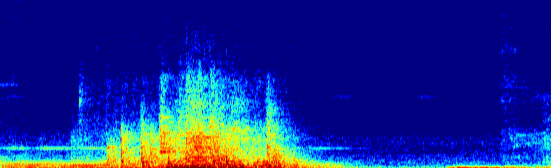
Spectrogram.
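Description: A door in a video game slides shut and locks with a loud mechanical whoosh and heavy clunk that swells and then fades, followed by a brief low hum.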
